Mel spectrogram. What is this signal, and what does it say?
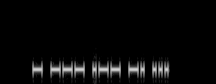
Morse code, heard as a keyed tone, about 38 wpm, 700 Hz. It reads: TOWNS
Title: Sentences from Top 1000 Words - Review Part 6 - New Word Drill - 40wpm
